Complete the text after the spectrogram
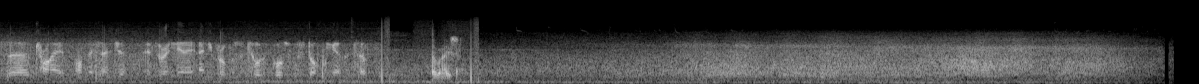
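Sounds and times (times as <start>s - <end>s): jet engine rushing: 0.0s - 11.6s.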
